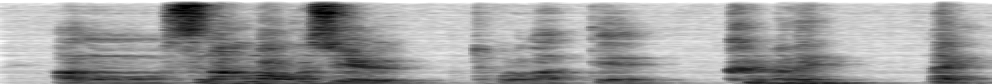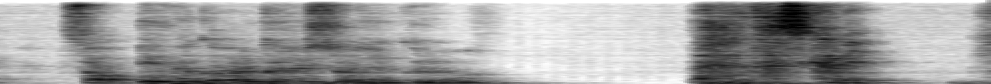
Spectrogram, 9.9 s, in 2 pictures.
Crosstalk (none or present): none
